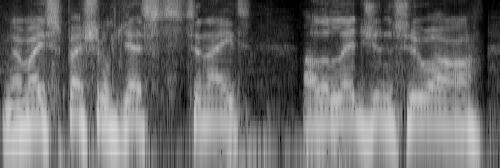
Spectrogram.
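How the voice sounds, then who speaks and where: A man hosting a late-night radio interview, asking brisk, upbeat questions. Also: fairly high pitch, steady tone, creaky, a bit bright. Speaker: radio host.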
